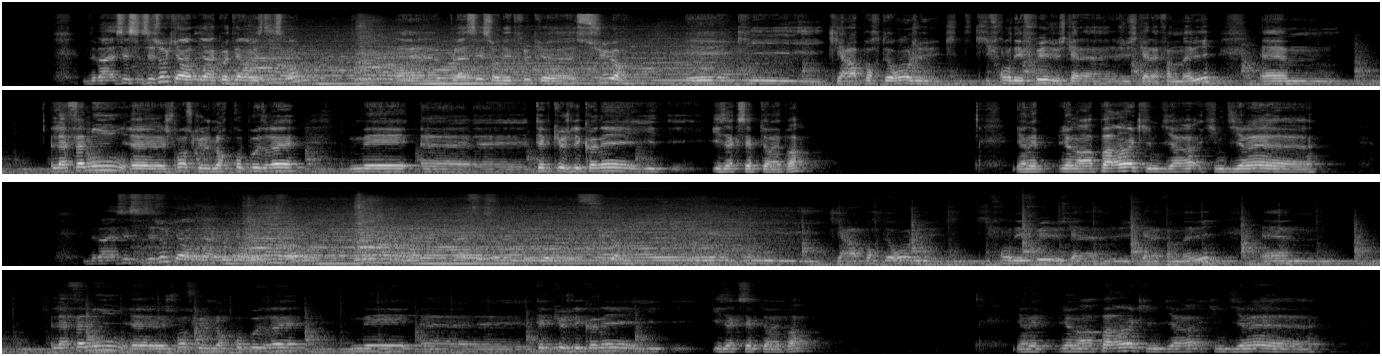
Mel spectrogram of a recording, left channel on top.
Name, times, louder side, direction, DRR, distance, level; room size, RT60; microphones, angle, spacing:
voice 1, 0.5-3.1 3.5-6.3 6.8-13.4 14.3-20.6 20.9-21.8 23.6-26.9, left 6 dB, 80° left, 0.5 m, -26 dB
Race car auto racing / Accelerating revving vroom, 1.3-8.0, right 1 dB, 75° right, 1.9 m, -28 dB
sound 1, 1.7-20.2, right 2 dB, 45° right, 1.2 m, -40 dB
8.7 x 3.9 x 3.8 m
head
